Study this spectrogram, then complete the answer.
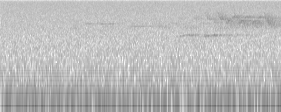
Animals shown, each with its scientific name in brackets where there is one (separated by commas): Chestnut-sided Warbler (Setophaga pensylvanica), Black-capped Chickadee (Poecile atricapillus), Tufted Titmouse (Baeolophus bicolor)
